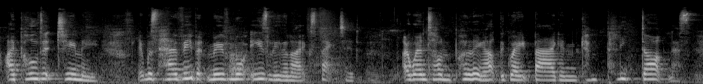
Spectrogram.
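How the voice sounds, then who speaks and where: An actress playing a composed, well-read production researcher in a naturalistic radio drama, matter-of-fact and obliging. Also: female voice, a little high, steady tone, brisk, lightly acted, low-quality recording. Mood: hushed storytelling. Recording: ambient noise on location.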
